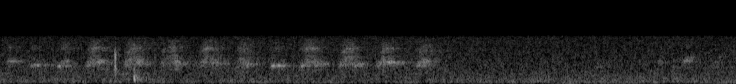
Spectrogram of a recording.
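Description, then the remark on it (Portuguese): Several dogs at a home yip, whimper and bark in a quick, repeated burst for about four seconds, then fade out; the sound is muffled, like dogs heard through a phone line. “De vez em quando tem os cachorros também, é gato, cachorro, galinha.”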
